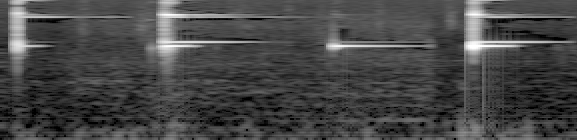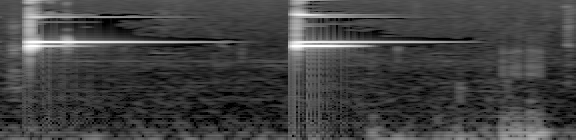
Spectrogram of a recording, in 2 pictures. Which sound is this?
a wind chime
ting, chime, jingle-bell, bells, chimes, bell, wind-chimes, ring, clink, jingle, ding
